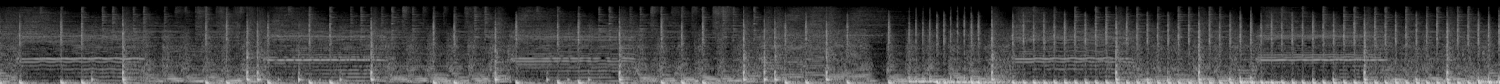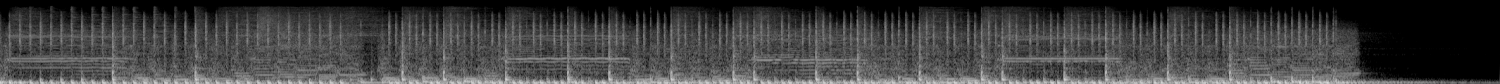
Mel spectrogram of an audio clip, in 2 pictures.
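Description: Progressive metal drumming on a Roland electronic drum kit, with kick, snare and cymbal hits, played along with a guitar track. From about nine seconds in, fast continuous bass-drum strokes run under the beat, and the music dies away just before the end.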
